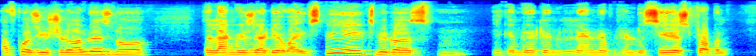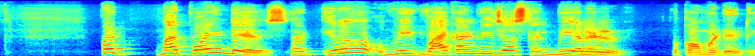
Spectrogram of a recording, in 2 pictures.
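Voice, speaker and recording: In a Punjabi accent, this speaker moves at a moderate pace with very wide pitch swings. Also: man, fairly high pitch for a man. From India, Punjabi background. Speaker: podcast host. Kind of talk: solo podcast monologue. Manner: halting, many fillers and restarts.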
